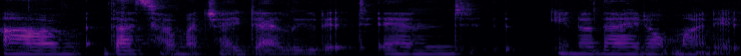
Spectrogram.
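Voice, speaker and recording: A woman at a medium pitch, with audible room echo. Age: 60s. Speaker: vlogger. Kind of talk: casual monologue. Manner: hesitant, many fillers.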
